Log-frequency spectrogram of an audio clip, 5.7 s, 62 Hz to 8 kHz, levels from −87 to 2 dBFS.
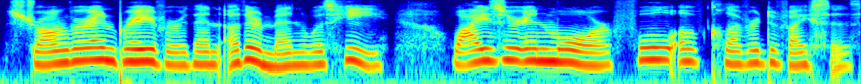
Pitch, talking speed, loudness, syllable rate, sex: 215 Hz, 155 wpm, -17 LUFS, 4.2 syllables/s, female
